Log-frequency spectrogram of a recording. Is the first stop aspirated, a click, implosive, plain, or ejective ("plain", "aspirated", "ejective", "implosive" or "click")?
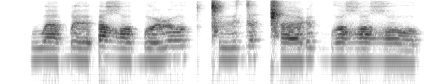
implosive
